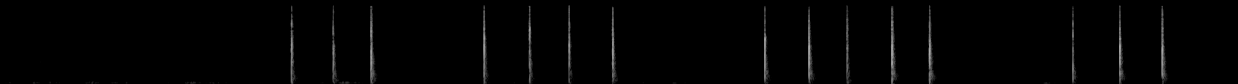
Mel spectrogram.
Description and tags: Claps04 FF051
1 person clapping, rhythmic, hollow sound, medium tempo, low energy
claps, clap-variations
